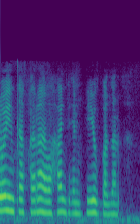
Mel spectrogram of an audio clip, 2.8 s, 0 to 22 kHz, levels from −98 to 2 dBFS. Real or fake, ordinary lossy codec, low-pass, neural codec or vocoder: fake; AAC, 48 kbps; 7.2 kHz; codec, 16 kHz in and 24 kHz out, 1.1 kbps, FireRedTTS-2 codec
